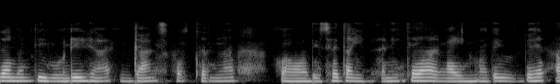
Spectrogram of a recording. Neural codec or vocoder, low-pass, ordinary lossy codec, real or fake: codec, 16 kHz, 1 kbps, FreqCodec, larger model; 7.2 kHz; none; fake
